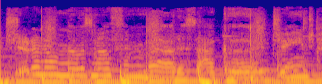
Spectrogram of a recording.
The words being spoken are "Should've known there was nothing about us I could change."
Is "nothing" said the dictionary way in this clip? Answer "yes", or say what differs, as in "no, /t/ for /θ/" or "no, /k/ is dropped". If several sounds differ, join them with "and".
yes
